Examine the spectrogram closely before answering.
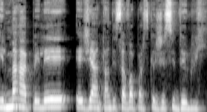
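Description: A woman speaks very slowly in a fairly high, somewhat breathy voice with a dark, mellow tone. Her intonation is fairly even, over a quiet background. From Mayotte. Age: 50s. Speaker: religious convert. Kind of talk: testimony. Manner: halting. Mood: joyful, fervent. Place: home room. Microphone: phone near.

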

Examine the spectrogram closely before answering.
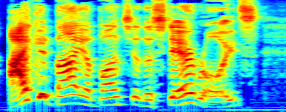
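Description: Pitched high with big swings, a man speaks at a fairly slow pace in a bright, sharp tone with a slightly husky edge.

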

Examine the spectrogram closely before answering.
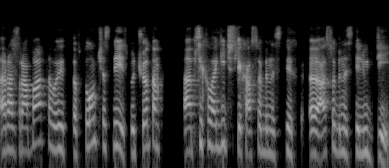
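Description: Against a quiet background, a woman speaks at medium pitch with ordinary pitch variation. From Russia. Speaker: political analyst; guest. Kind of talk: live TV interview. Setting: remote video link. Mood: calm, analytical. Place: home room. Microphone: video call.

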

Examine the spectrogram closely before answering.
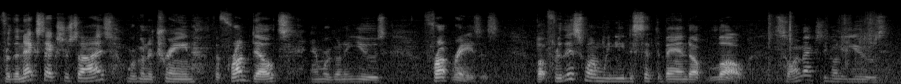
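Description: Big swings in loudness from a man at a moderate pace, with light background noise. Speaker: fitness trainer. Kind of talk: tutorial. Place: garden.

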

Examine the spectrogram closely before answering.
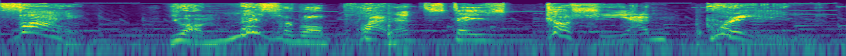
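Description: In a put-on character voice with vocal fry and very wide pitch swings, the speaker goes at a slow pace over clear background music. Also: man, high pitch for a man.

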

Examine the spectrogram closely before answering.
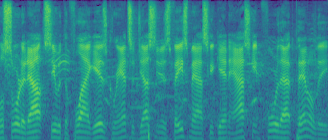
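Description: A man with a fairly high pitch moves at a fairly quick pace while noticeable background noise carries on. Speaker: football play-by-play broadcaster. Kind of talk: sports play-by-play commentary, demo reel. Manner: fast, energetic.

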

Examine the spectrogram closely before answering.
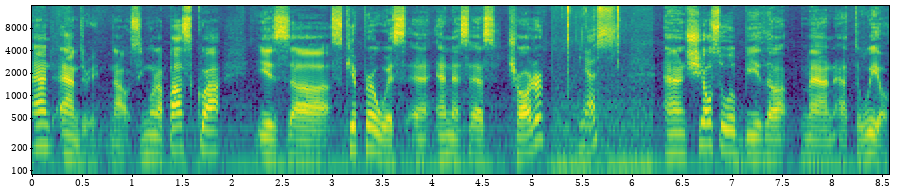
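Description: Over music in the background, a man speaks at a fairly slow pace with very wide pitch swings, the sound dry with no echo. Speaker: sailing instructor. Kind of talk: tutorial. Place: boat. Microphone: lapel.

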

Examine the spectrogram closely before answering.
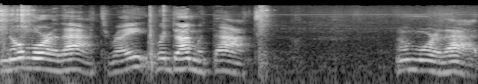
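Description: A woman speaks at a very slow pace. Her pitch is fairly low, with light background noise. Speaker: mother. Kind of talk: casual talk to pet. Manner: baby voice to pets. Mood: warm, excited. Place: bathroom. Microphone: phone near.

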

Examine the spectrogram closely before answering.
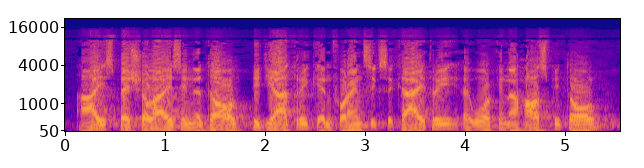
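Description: Speaking at a moderate pace, a man with a non-native accent shows ordinary pitch variation. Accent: foreign. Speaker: psychiatrist. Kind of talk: testimony. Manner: formal.

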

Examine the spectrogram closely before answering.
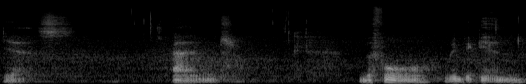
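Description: A man puts on a character voice at a low pitch, full of vocal fry and lively intonation. He speaks very slowly, with audible room echo. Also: slightly mellow tone.

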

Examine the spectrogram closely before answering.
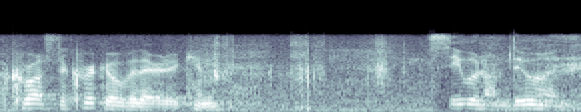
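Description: A man talks fairly slowly, his pitch varying in an ordinary way, with noticeable noise behind him. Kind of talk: casual vlog chat. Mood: laid-back, rambling. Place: tunnel cave. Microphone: phone near.

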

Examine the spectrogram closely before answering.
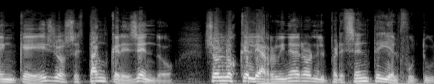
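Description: Vocal fry runs through a man's medium-pitched voice as he speaks at a moderate pace with very wide pitch swings. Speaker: radio columnist. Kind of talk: opinion column. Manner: animated.

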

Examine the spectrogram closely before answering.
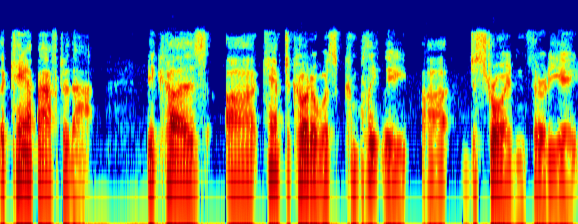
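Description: In a normal speaking voice, a man with an American accent and a fairly high pitch speaks at a moderate pace with ordinary pitch variation, the sound dry with no echo and the background quiet. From Massachusetts, US. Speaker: camp historian; presenter. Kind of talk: history presentation. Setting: video call. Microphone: headset.

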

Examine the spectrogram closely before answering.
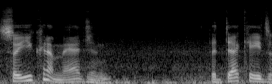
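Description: Vocal fry runs through a voice that moves at a moderate pace with very wide pitch swings, set against noticeable background noise. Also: man. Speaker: urban explorer narrator. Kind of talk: casual tour commentary. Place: street. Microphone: phone near.

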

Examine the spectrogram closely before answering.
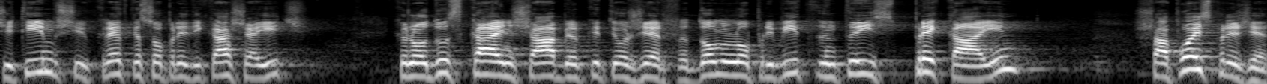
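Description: A man with a high pitch and a bright, sharp tone uses a raised, projected voice. He speaks at a fairly slow pace with ordinary pitch variation against a quiet background. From Romania, Suceava; Romania. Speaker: preacher. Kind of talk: sermon. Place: church. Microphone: podium.

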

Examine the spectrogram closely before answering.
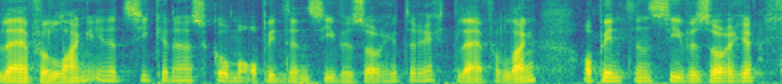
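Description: This man speaks at a very fast pace with lively intonation. His pitch sits in the medium range. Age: 60s. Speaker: professor, vaccine expert; professor. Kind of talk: interview. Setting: webinar. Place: studio. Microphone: lapel.

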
